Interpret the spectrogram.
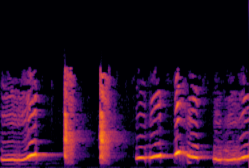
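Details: A pet cockatiel sings for training other birds: a rising whistle held steady, two harsh chirps after short pauses, then wavering whistles that rise, dip and climb again.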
